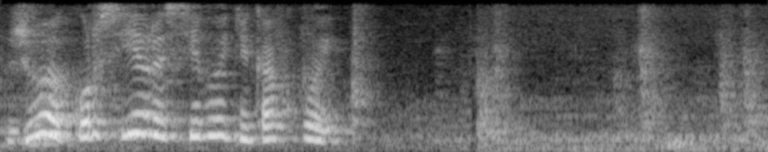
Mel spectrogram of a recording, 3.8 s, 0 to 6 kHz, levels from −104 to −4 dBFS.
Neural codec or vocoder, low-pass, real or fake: vocoder, 44.1 kHz, 128 mel bands every 256 samples, BigVGAN v2; 5.4 kHz; fake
